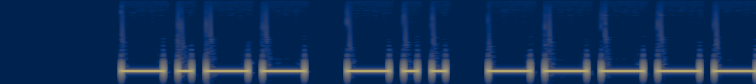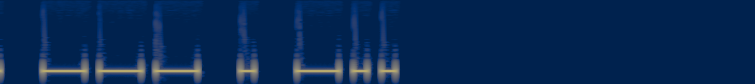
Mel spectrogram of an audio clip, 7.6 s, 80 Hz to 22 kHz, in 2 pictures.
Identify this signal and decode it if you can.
Morse code, heard as a keyed tone, about 17 wpm, 700 Hz. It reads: YD0OED
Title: DXCC-100 Call Signs - 6 Characters - Repeated 3x - 17wpm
